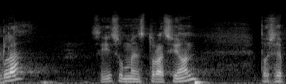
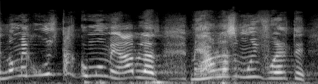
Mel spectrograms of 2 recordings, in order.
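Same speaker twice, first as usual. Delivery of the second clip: high-pitched mock complaint; whiny-high acted objection; upset daughter; 12 semitones higher than usual. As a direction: imitate a hurt daughter telling dad off. Daughter complaining to father, retold.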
